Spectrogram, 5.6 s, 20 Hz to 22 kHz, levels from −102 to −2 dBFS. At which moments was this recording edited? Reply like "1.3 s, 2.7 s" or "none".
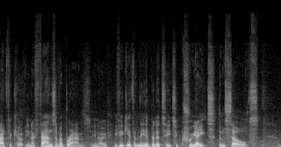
2.0 s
